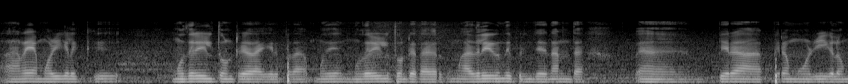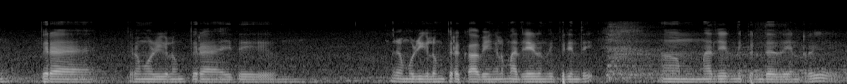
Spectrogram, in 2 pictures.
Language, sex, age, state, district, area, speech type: Tamil, male, 18-30, Tamil Nadu, Nagapattinam, rural, spontaneous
